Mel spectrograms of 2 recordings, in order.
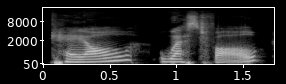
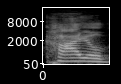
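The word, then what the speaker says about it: Chaol Westfall: received the most questions about his name is pronounced K West fall also known as kale also known apparently as Kyle yeah it's not Kyle like he's not been saying it like Kyle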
